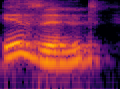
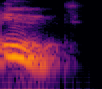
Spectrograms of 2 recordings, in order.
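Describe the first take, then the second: First: Every sound of the word is clearly pronounced. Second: Some sounds are dropped, giving a shortened form. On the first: "instead of saying isn't" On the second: "you often don't enunciate certain phonemes"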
